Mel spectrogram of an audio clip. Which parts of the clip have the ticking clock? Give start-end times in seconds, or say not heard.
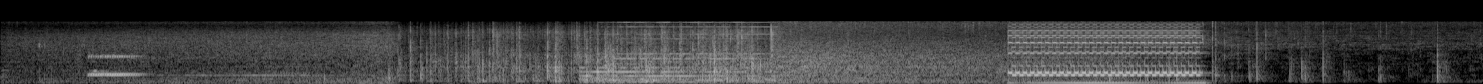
not heard.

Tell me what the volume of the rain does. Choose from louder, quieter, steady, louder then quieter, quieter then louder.
louder then quieter.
